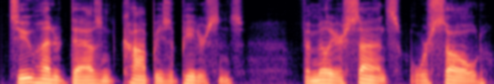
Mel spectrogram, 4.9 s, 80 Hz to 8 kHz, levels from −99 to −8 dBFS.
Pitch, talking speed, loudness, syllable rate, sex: 115 Hz, 120 wpm, -19 LUFS, 4.6 syllables/s, male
